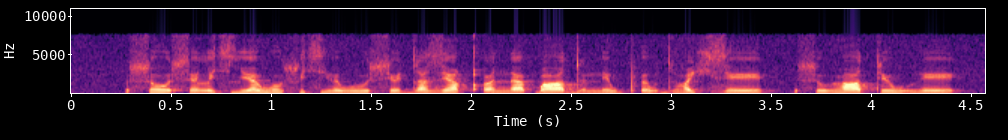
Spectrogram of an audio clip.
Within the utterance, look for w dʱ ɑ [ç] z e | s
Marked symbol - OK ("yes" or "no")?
yes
